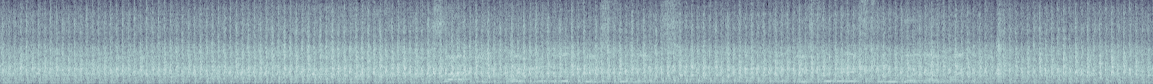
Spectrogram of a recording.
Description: Strong vibration at last cycle even burning smell .Reason is broken spider arm inside drum.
